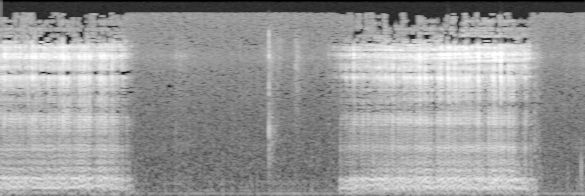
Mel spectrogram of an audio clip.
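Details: A man's loud, heavy snoring: two loud, buzzing snores on drawn-in breaths, with quiet pauses between them; snoring.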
